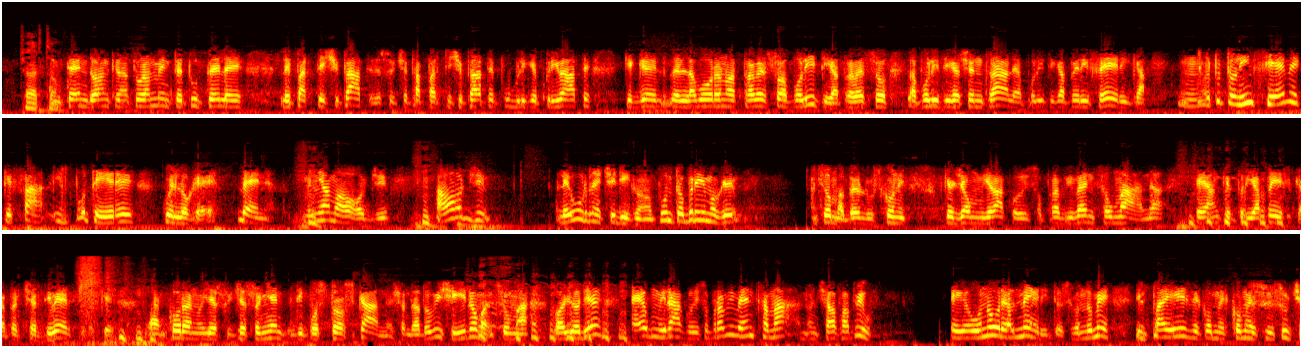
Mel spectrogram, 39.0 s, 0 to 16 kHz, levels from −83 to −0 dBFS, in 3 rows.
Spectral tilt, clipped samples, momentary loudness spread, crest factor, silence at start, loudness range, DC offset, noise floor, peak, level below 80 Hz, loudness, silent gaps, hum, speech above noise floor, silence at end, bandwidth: -5.5 dB/octave; under 0.1%; 10 LU; 20 dB; 0.2 s; 3 LU; under 0.1%; -56 dBFS; -4 dBFS; -52 dBFS; -22 LUFS; none; none; 33 dB; 0 s; 8.4 kHz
